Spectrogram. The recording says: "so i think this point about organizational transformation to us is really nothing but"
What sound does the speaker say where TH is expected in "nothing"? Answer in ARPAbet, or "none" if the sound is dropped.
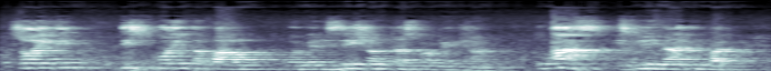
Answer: T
